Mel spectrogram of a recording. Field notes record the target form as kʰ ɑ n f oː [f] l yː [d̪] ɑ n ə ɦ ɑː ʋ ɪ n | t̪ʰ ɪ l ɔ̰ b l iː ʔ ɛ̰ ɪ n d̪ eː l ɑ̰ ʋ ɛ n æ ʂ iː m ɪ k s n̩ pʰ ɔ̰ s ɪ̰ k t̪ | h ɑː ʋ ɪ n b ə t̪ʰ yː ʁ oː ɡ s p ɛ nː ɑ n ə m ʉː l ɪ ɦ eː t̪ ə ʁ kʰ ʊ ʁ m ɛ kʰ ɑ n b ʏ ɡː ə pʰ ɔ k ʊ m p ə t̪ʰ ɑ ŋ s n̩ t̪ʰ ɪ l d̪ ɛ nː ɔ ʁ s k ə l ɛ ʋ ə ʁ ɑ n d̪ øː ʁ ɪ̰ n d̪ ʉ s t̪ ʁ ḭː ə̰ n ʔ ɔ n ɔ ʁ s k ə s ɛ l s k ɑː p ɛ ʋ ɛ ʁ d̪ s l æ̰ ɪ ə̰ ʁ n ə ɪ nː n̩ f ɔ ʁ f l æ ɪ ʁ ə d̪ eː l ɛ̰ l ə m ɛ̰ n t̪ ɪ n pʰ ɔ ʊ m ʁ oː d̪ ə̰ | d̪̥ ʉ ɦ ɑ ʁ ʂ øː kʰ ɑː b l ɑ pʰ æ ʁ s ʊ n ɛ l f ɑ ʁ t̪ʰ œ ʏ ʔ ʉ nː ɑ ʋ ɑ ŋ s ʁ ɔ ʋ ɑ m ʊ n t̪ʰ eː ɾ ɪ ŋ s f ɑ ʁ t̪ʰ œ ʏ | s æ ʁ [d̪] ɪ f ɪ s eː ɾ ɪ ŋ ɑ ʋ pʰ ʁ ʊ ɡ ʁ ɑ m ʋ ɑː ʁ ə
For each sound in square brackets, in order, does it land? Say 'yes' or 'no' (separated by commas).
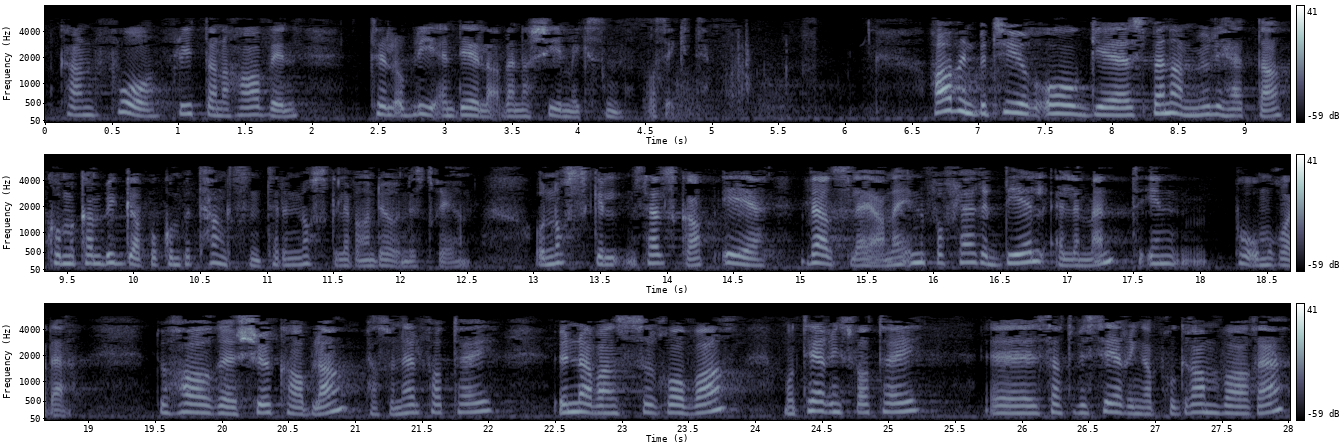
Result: yes, no, no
